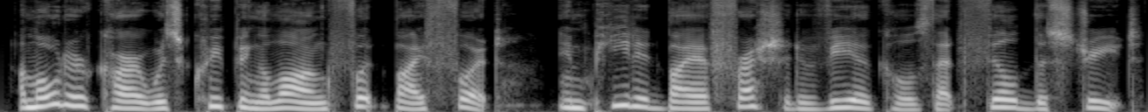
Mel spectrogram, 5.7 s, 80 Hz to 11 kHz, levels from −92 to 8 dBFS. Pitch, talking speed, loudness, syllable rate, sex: 205 Hz, 200 wpm, -17 LUFS, 5.3 syllables/s, female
